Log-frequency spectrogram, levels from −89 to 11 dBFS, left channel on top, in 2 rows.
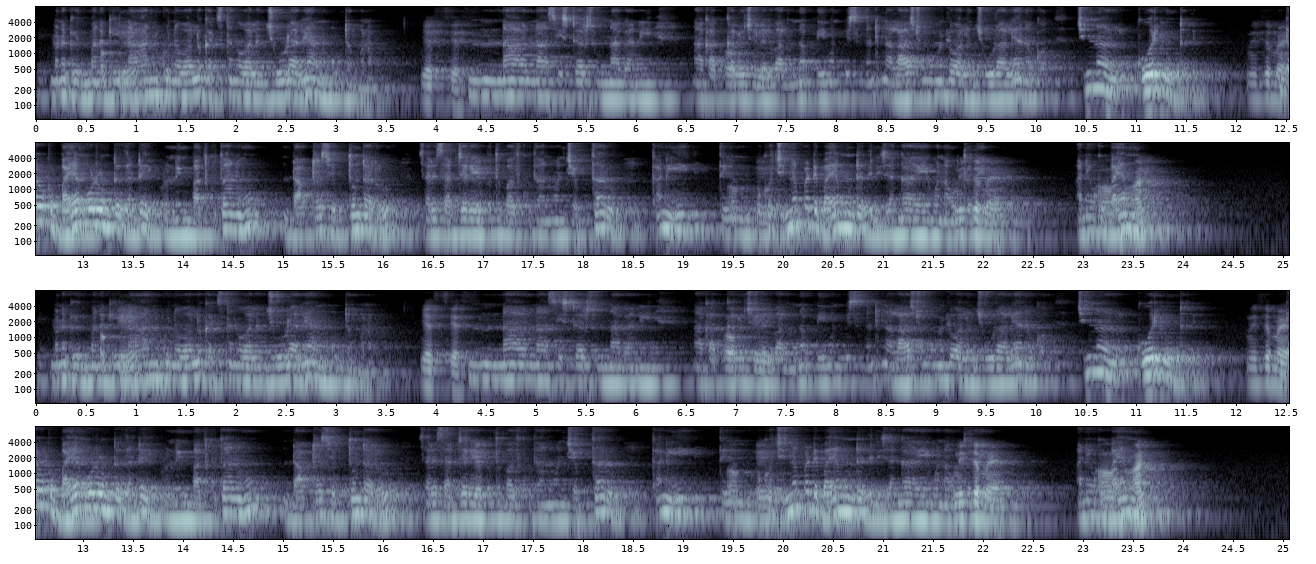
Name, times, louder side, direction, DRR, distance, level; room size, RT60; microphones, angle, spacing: voice 1, 0.1-3.4 4.3-10.1 10.4-11.5 12.5-16.1 16.4-18.4 18.7-19.1 19.4-22.2 22.9-23.6, left 1 dB, 30° left, 5 dB, 0.7 m, -25 dB
voice 2, 3.8-4.2 6.9-7.4 12.1-12.5 16.9-17.0 19.4-20.0 21.7-22.2 23.1-23.6, right 4 dB, 45° right, 7 dB, 0.4 m, -28 dB
10.5 x 4.0 x 5.3 m, 1.2 s
head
